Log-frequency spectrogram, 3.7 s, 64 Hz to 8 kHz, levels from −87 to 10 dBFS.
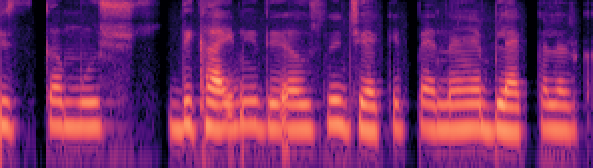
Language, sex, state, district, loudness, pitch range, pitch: Hindi, female, Delhi, New Delhi, -18 LUFS, 200-215 Hz, 205 Hz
